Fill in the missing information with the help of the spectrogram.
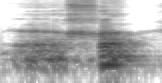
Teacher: Okay, it's a voiceless uvular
